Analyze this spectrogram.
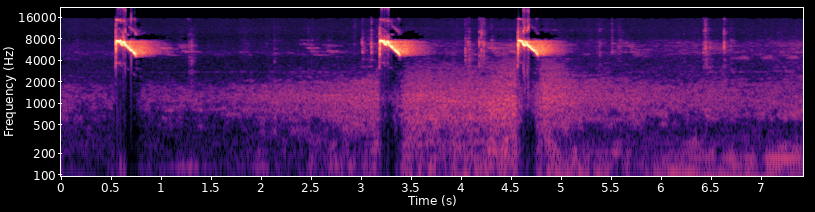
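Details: Buxtoni white-eye call used to stimulate silent white-eyes to sing. Three shrill notes each drop quickly in pitch at uneven gaps, with steady background hiss and a low hum near the end.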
